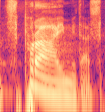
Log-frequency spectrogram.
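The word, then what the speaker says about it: 스포라입니다 (σπορά): 씨앗이라는 단어가 헬라어 발음으로 스포라입니다. 스포라.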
